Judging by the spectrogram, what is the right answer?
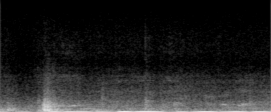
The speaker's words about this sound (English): Would you please put that high chair back? Help Daddy put the high chair back. Yeah, push it in the corner.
